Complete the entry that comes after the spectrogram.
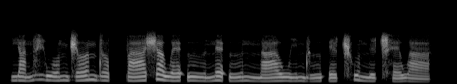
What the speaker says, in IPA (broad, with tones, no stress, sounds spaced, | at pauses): j a˨˩ n z e̤˦˨ w o˩˧ n d͡ʒ ʌː˩˧ n d ʌ˨˩ pː aː˩˧ ʃ a˦˨ w ɛ˩˧ ʔ ɯː˨˩ n ɛ˦˨ ʔ ɯː˩˧ nː aː˩˧ w i˩˧ n d ɯː˩˧ ʔ e˩˧ ʈ͡ʂʰ u˦˨ n i˩˧ ʈ͡ʂʰ ɛ˩˧ w a˨˩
